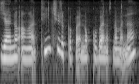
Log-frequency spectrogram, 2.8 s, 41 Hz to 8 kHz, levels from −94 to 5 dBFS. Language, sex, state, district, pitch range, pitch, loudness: Garo, female, Meghalaya, West Garo Hills, 185-270 Hz, 205 Hz, -19 LUFS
